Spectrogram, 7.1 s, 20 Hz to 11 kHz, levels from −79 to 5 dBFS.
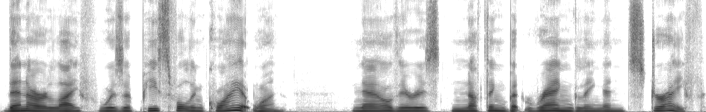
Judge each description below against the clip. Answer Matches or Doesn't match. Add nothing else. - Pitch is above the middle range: Doesn't match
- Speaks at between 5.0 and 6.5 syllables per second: Doesn't match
